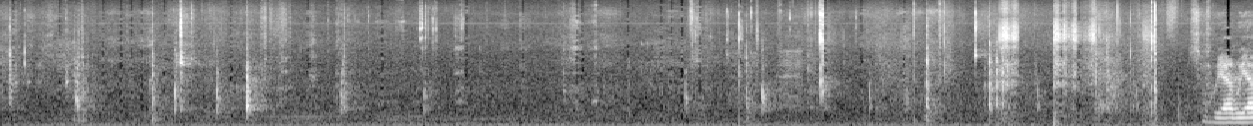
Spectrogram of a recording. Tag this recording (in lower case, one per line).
inside a small room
